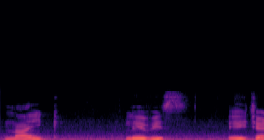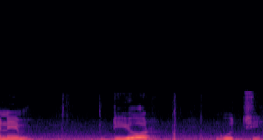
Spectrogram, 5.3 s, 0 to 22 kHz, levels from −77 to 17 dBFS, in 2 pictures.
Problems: constant background noise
